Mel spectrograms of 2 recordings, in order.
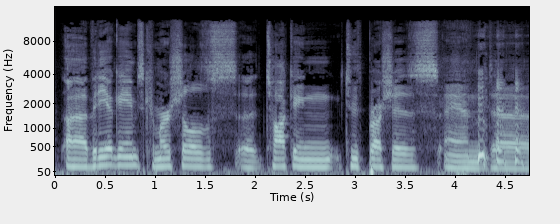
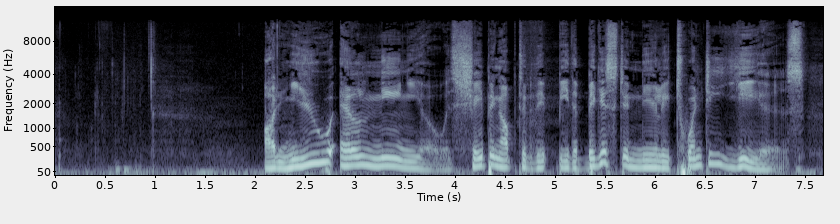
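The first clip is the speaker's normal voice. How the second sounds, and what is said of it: Deep Darth Vader villain voice. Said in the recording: “In the voice of Darth Vader ... There is processing involved in a Darth Vader voice, so that will be absent for this”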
